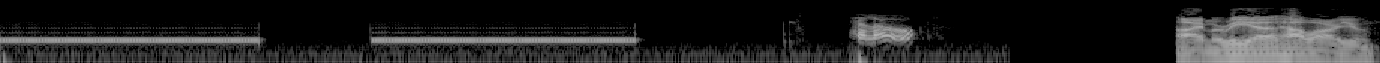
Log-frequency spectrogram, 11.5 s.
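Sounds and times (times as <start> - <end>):
telephone dialing tone: 0.0 - 2.2, 3.1 - 5.3
speech: 10.0 - 11.4.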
